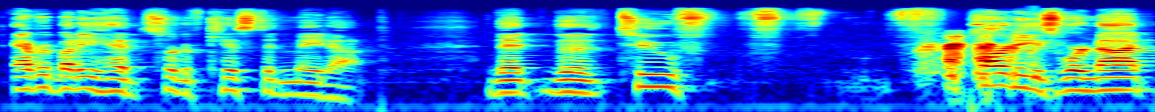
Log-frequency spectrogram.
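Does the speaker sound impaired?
No.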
